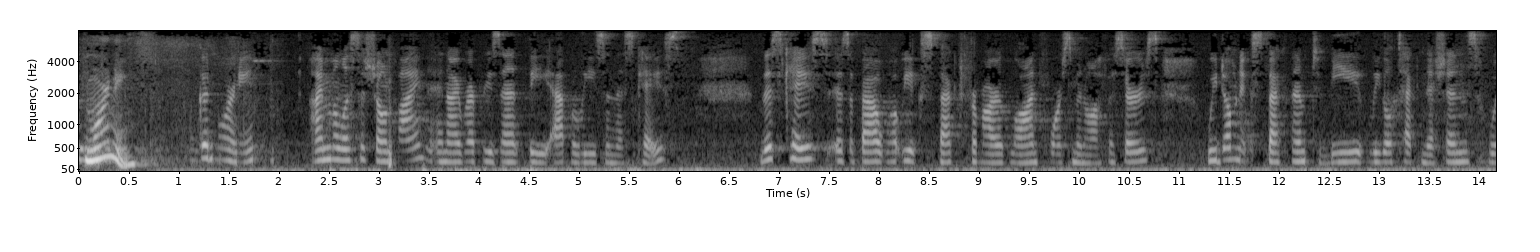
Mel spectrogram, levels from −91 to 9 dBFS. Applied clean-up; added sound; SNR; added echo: none; none; none; none.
